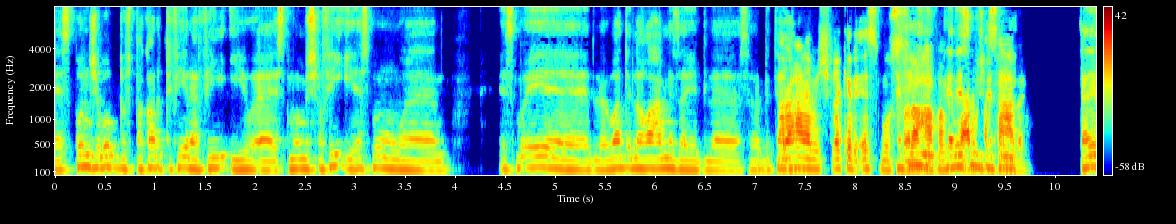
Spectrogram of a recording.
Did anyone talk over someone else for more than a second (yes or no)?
yes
